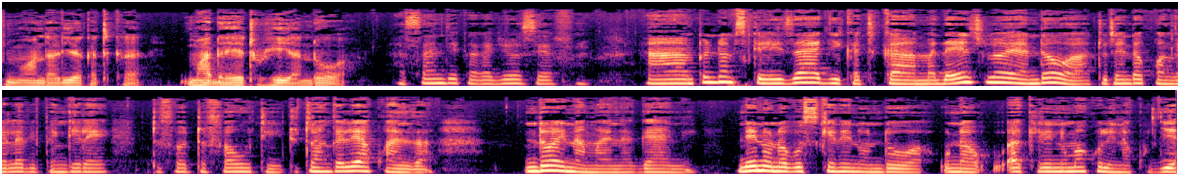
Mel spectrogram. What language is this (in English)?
Swahili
